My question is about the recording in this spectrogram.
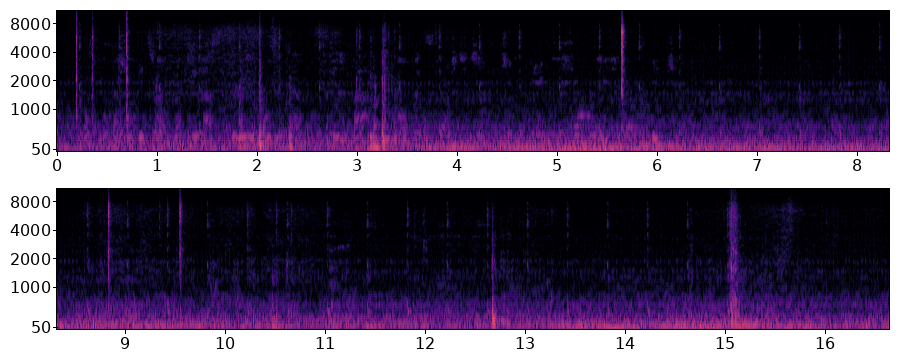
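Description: Inside a car crawling in slow traffic: a steady low engine and road rumble, with scattered light clicks throughout.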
